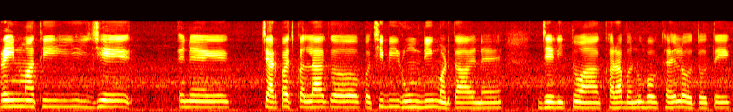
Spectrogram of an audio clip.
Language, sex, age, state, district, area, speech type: Gujarati, female, 45-60, Gujarat, Surat, urban, spontaneous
